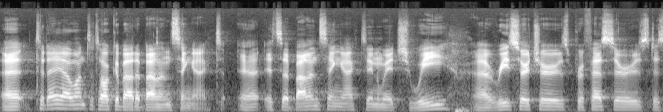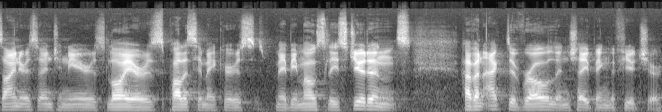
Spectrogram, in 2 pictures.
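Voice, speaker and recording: A man with an Irish accent speaks at a moderate pace in a fairly low voice. His tone is bright and sharp, with ordinary pitch variation. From Ireland. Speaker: researcher and professor. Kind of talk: lecture. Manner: hesitant, many fillers.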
